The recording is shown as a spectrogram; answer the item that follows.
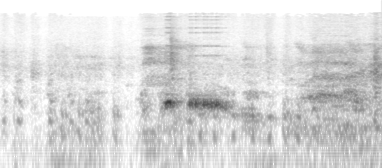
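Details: A male Spotted Dove at a breeding aviary in Ba Vì, Hanoi, northern Vietnam, goes to the nest and coos to urge the female to lay her next clutch: low, hollow, mellow drawn-out coos close together, over soft rustling.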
